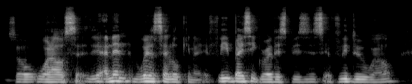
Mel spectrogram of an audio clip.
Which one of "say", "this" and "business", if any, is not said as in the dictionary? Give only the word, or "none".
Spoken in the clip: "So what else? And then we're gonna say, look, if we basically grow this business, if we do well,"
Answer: none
